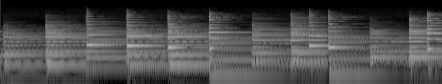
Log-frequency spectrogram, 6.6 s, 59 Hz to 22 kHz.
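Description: Background music: a gentle piano tune, a new note or chord struck about every 0.6 seconds and fading away, over held bass notes.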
